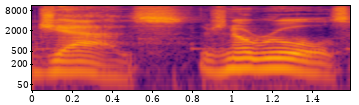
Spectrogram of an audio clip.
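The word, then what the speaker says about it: Jas: It's J-A-S, but I pronounce it jazz because jazz is cool.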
